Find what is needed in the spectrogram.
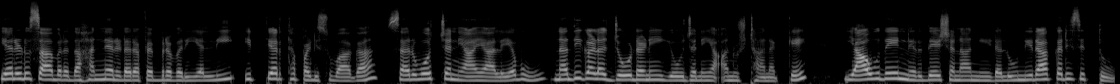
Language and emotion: Kannada, neutral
